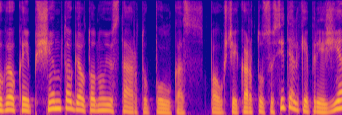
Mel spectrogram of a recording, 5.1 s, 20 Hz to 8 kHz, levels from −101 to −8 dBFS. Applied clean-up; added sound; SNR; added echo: none; none; none; none.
